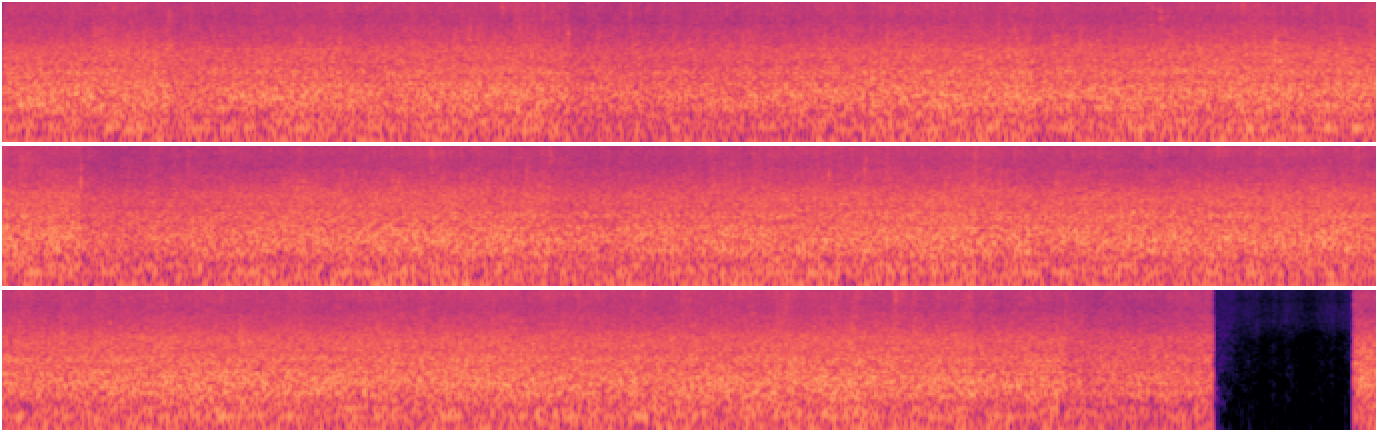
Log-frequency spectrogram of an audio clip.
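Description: Steady rain falling on a paved yard, an even rushing hiss; it cuts off suddenly to silence near the end.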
